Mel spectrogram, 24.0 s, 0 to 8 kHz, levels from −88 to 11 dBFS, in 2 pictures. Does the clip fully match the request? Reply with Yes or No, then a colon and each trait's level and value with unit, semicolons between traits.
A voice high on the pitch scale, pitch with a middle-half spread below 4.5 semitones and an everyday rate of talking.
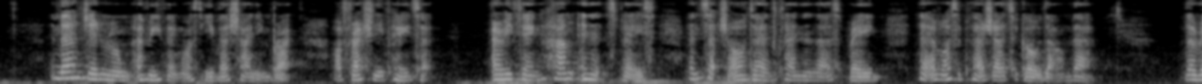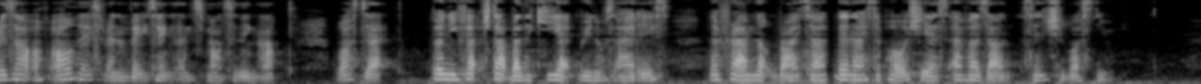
No: medium, 160 Hz; average, 4.0 semitones; average, 170 wpm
